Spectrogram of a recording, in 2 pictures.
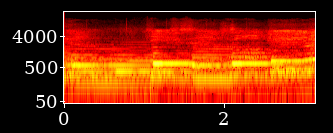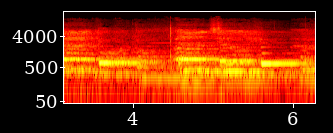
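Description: Children's choir singing a song in unison over instrumental accompaniment, in a melody of held notes.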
